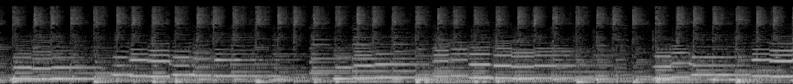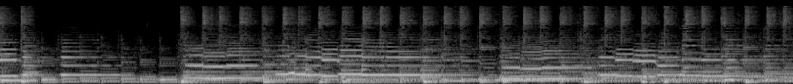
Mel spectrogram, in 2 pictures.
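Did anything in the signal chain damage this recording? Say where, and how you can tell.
No, nothing in the signal chain audibly damaged this audio. No stage from capture to playback leaves a mark that can be heard.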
